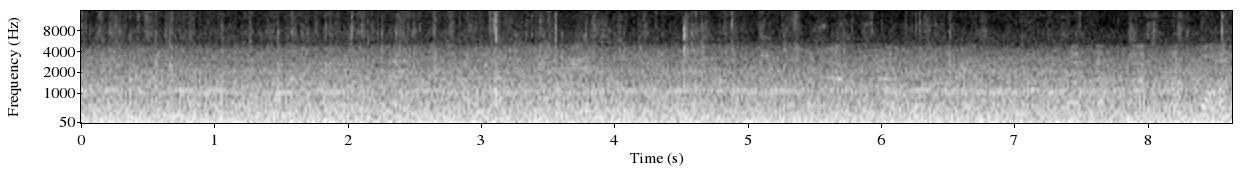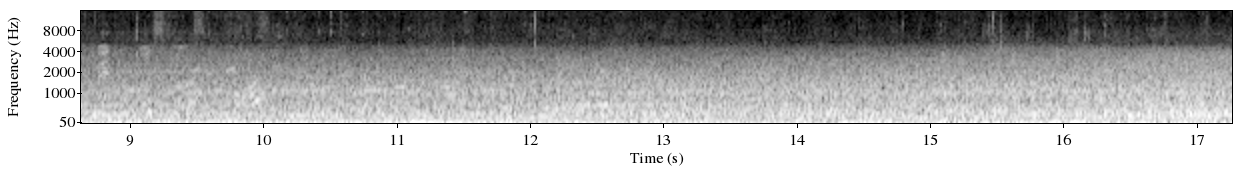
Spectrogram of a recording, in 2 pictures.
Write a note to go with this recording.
announcements, steps and rolling suitcases in dresden main station, while trains drive in and out, soundmap d: social ambiences/ listen to the people - in & outdoor nearfield recordings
